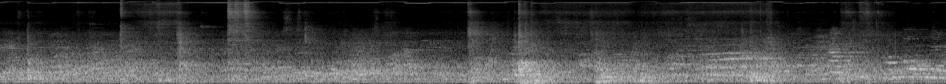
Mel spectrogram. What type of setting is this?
cafe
